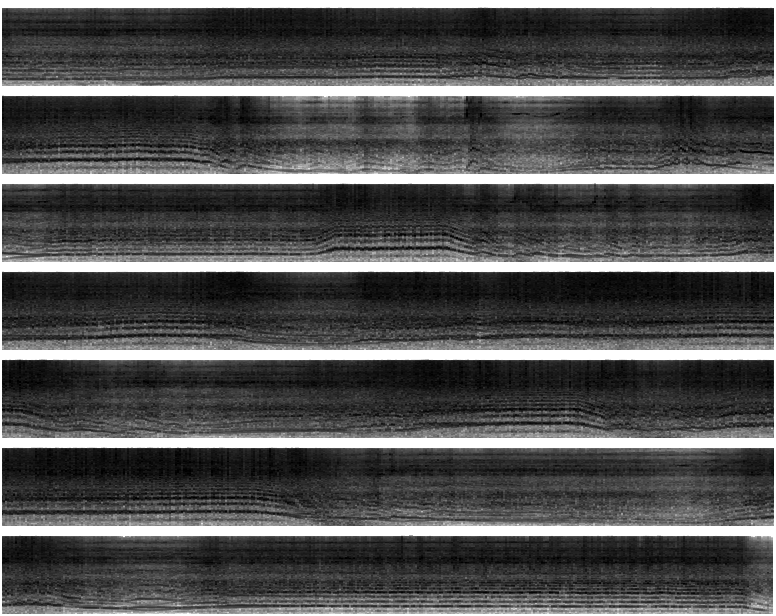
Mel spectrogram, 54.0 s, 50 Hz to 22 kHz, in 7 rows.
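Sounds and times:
quadcopter motors whining: 0.0 - 54.0.

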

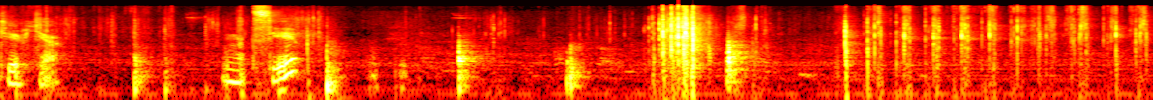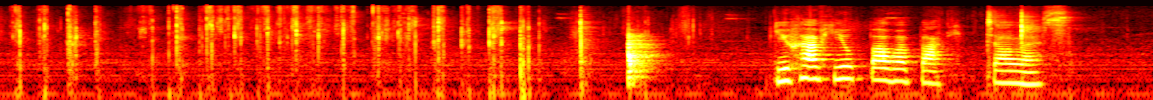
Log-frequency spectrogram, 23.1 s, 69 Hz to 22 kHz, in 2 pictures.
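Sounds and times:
cards being shuffled: 5.9 - 7.8, 8.4 - 17.6.

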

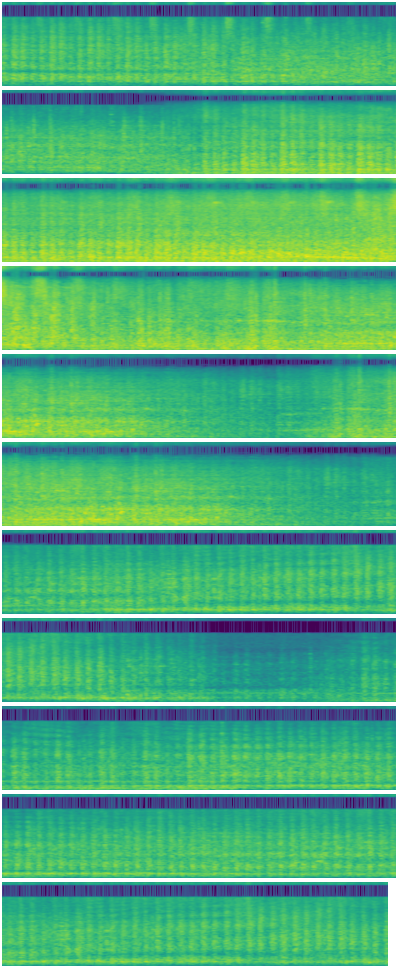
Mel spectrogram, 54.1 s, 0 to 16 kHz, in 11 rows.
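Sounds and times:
model train wheels clattering on rails: 0.0 - 23.1, 23.8 - 54.0
steady train hum: 0.0 - 54.0.

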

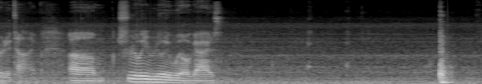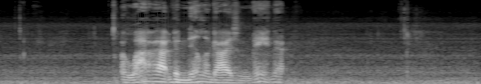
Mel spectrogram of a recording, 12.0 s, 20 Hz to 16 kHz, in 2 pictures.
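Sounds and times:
glass set down on table: 5.5 - 5.8.

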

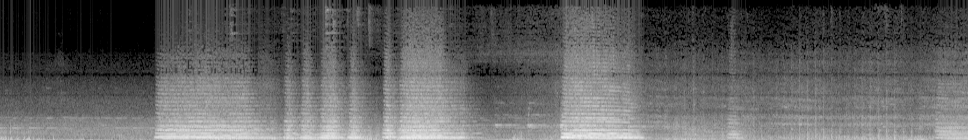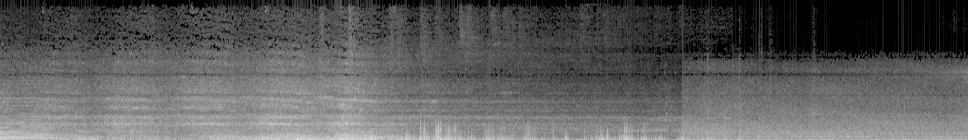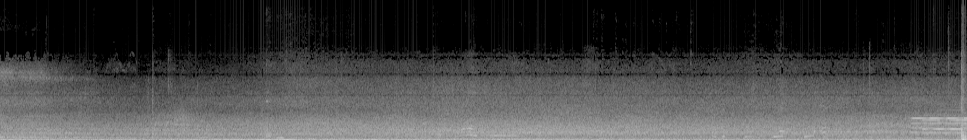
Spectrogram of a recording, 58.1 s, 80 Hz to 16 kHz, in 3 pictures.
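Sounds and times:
train horn blasts: 3.1 - 9.8, 11.2 - 13.1, 14.5 - 15.0, 18.7 - 20.7, 56.9 - 58.0.

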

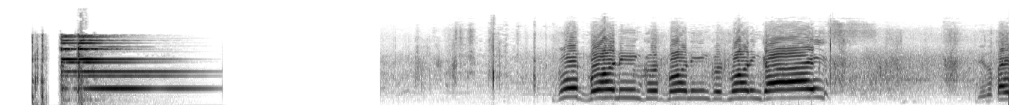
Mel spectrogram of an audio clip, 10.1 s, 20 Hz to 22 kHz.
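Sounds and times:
bright bell ding: 0.6 - 2.2.

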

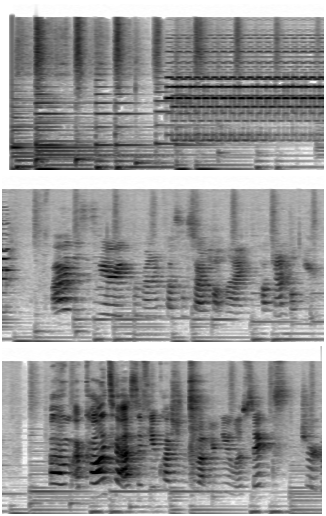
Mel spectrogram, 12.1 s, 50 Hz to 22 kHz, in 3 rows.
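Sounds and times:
electronic telephone ringing: 2.0 - 4.3.

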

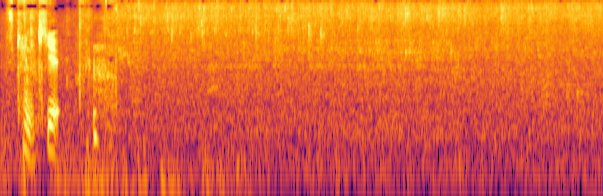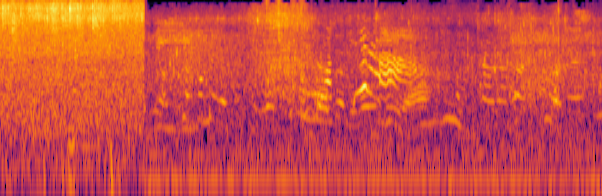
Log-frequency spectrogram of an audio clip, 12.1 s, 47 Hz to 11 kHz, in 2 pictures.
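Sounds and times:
fountain water trickling: 1.2 - 7.5.

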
